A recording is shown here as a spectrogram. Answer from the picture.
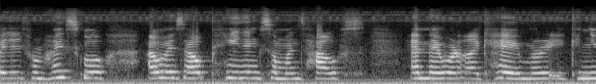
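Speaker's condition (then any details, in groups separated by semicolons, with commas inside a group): Cerebral palsy, mild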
